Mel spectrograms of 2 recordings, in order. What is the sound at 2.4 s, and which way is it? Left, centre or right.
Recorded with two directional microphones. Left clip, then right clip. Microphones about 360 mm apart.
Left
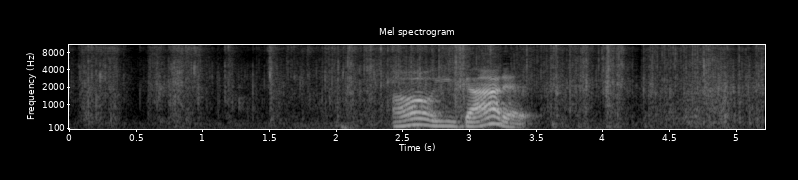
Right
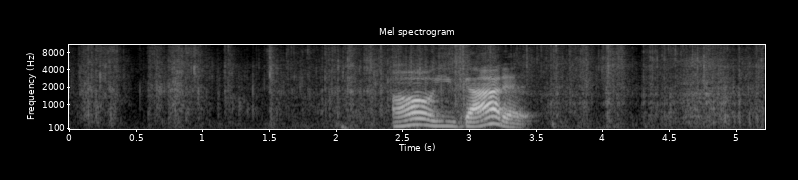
Speech, centre.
